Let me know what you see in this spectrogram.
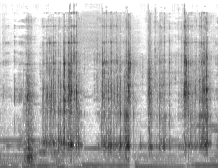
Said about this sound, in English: So now the scene is set, I'll just whip one up for you. First, fill a cocktail shaker with ice.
